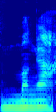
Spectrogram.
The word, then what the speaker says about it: mga: So, and this is, this word here is mga. That's how it's pronounced. Like nga is nya, this is mga.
